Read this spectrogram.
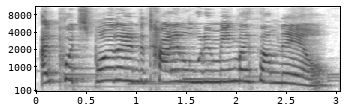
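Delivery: high, loud startled disbelief; what, how, a real outburst of surprise; shocked disbelief. Real, not acted. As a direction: caught off guard by a spoiler, voice jumps high. Reacts to spoiler in thumbnail.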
